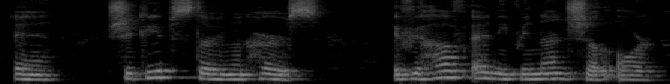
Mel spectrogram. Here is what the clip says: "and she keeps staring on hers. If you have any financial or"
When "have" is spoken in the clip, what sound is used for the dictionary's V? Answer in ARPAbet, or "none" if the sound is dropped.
V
